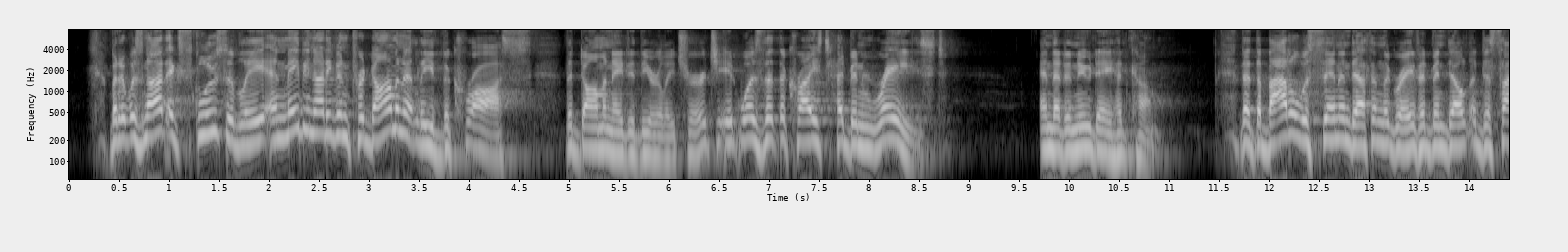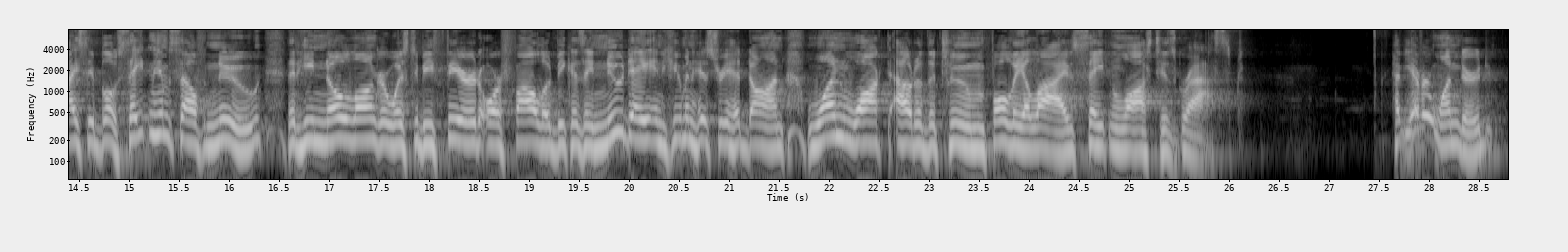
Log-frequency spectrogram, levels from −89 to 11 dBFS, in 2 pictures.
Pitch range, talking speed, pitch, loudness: 155-200 Hz, 180 wpm, 180 Hz, -18 LUFS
